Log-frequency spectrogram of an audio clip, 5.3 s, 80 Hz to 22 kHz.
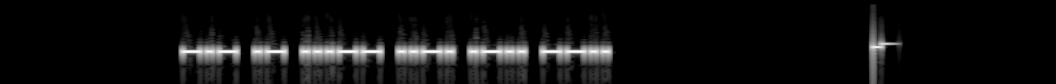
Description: Morse code, heard as a keyed tone, about 37 wpm, 700 Hz. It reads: KA3FLZ
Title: USA Call Signs - 6 Characters - 4x Character Spacing - 40wpm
